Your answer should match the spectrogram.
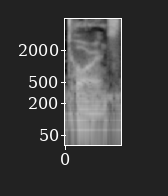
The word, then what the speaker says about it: Torrance: The pronunciation had been precise with the emphasis on the second syllable of Torrance that people always get wrong when they read my name for the first time.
